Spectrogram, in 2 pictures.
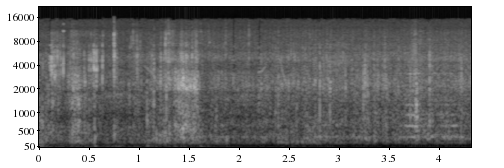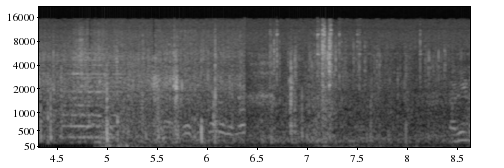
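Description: Mountain bike rolling down a loose gravel and rock trail: tyres crunching over stones and the bike rattling, with many sharp clicks and knocks. A deeper rumble joins about five seconds in.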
